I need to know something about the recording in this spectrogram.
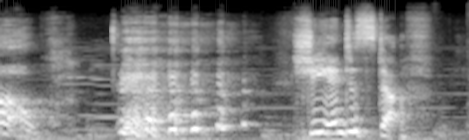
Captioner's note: laughing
